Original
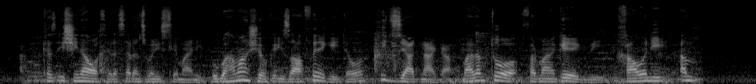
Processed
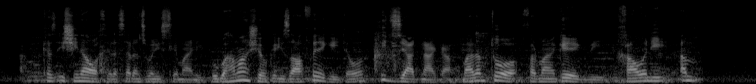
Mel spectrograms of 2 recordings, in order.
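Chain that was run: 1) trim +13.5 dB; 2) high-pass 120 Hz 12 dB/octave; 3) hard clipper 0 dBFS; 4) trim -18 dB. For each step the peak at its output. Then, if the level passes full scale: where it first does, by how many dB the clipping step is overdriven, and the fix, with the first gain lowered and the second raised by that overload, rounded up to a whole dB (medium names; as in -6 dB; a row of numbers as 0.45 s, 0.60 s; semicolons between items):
-3.0 dBFS, -2.5 dBFS, -2.5 dBFS, -20.5 dBFS; nothing clips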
